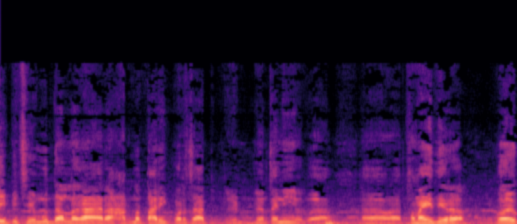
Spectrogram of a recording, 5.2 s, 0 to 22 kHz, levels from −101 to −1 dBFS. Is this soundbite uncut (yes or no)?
yes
